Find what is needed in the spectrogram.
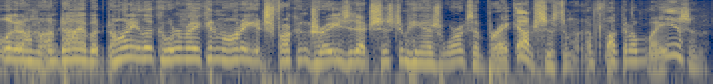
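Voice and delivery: high, giddy bragging about the money; gloating trader. Acted. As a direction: crow over the winning trade.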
